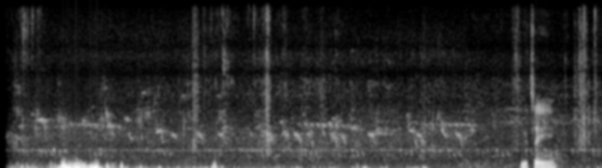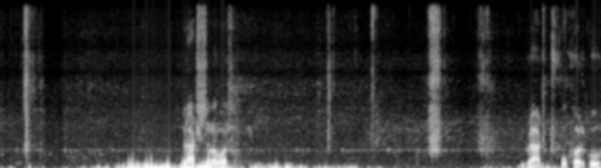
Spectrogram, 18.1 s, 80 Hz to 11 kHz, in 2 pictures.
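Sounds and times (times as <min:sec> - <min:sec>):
small birds chirping: 0:00.1 - 0:18.0.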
